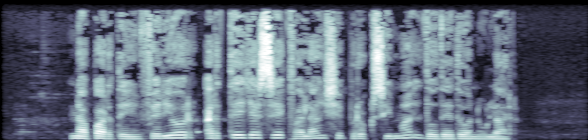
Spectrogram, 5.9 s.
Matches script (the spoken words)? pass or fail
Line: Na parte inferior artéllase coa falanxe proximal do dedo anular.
fail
